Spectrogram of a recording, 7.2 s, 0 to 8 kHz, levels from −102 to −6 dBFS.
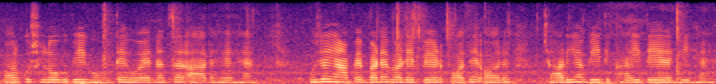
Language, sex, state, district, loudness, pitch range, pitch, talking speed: Hindi, male, Chandigarh, Chandigarh, -18 LUFS, 205-220 Hz, 210 Hz, 200 wpm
